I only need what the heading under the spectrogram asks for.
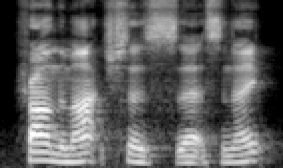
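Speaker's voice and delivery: normal talking voice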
